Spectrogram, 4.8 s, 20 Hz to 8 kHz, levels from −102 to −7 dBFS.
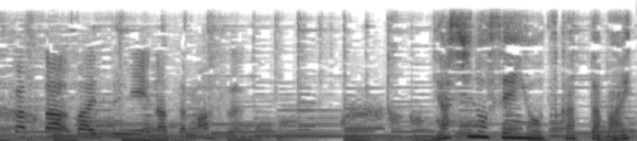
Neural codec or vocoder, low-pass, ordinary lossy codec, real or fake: none; 7.2 kHz; none; real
